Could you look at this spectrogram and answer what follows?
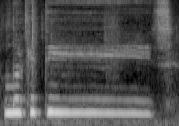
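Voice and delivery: high, long drawn-out wonder; awed delight. Real, not acted. Finding unicorns for her planner, awed delight. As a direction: stretch it out high after a gasp.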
